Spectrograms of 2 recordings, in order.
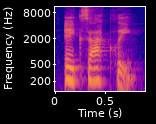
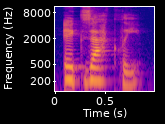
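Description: The two takes are said the same way.

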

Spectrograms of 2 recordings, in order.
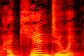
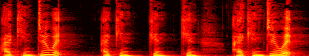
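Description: First: The word can has its full, unreduced vowel. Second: The word can is weakly reduced. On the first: The speaker calls it wrong. "我们不说 I can do it" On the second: The speaker calls it right. "我们说 I can do it，它都是虚词弱读式"

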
